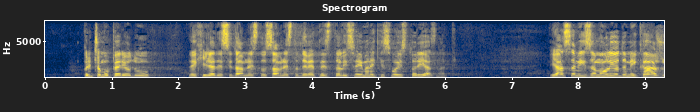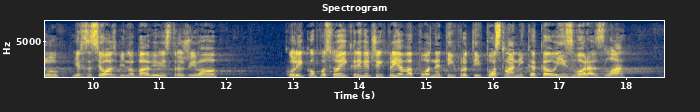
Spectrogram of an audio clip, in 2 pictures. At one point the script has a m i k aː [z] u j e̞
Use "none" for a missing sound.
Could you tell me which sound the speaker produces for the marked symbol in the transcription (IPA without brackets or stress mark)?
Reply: ʒ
